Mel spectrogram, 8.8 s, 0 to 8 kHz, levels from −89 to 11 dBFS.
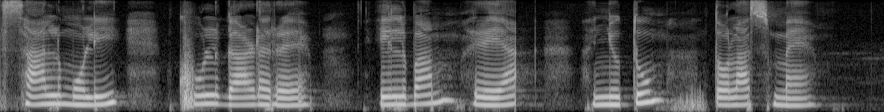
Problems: echo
